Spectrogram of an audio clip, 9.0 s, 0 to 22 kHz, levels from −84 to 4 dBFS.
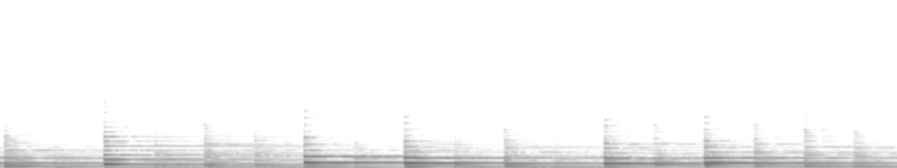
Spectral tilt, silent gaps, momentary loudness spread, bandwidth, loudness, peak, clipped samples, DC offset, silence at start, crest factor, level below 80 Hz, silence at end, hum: -6 dB/octave; none; 12 LU; 8.4 kHz; -43 LUFS; -26 dBFS; under 0.1%; under 0.1%; 0 s; 18 dB; -80 dBFS; 0 s; none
